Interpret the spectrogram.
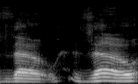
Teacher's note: that's the unvoiced th sound but now we have though though again we have the voiced th sound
